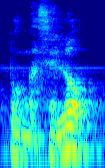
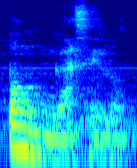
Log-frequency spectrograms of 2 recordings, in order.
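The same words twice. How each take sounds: First: The stress falls on a later syllable. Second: The stress falls on the first syllable. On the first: The speaker calls it wrong. "no decimos póngaselo" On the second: The speaker calls it right. "decimos póngaselo"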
